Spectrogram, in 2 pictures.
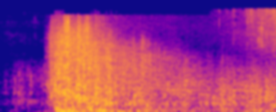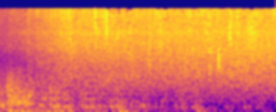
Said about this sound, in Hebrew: מה? גשם? בדיוק סיימנו לתלות את הקישוטים. הכל ייהרס. אמא, יובל, אתן לא רואות שהתחיל גשם?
